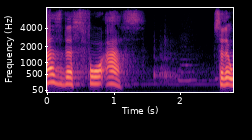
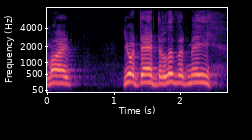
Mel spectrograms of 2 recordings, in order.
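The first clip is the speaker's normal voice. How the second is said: higher, teasing, mocking young girl voice. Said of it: "she was like".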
